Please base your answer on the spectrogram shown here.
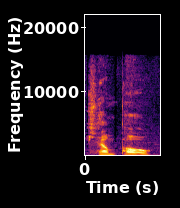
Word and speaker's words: Kenpo: this would mean that Kenpo is technically spelled with an N but should be pronounced with an M through romanization it is sometimes spelled Kempo but we are at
